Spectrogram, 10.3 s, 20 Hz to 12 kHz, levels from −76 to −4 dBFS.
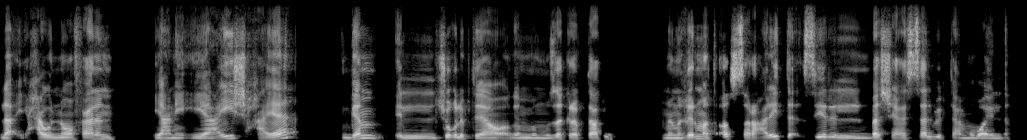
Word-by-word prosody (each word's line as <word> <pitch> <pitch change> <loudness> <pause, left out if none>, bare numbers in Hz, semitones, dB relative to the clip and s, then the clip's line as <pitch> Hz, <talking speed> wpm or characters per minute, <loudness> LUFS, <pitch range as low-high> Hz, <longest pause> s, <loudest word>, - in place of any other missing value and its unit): لأ، - - +2
يحاول 135 0 0
إن 140 - -5
هو 145 +1 +1
فعلًا 155 0 0 0.4
يعني 120 0 -2
يعيش 125 - +3
حياة - - +1 0.5
جنب 225 -3 0
الشغل 125 +4 -1
بتاعه 130 -1 +1
أو - - -7
جنب 120 0 -5
المذاكرة 115 +4 0
بتاعته 145 +6 -1 0.5
من 115 +1 -3
غير 165 +7 +2
ما 160 -2 +3
تأثر 180 +3 +3
عليه - - +1
التأثير 375 - -1
البشع 125 +1 +1
السلبي 160 +6 +2
بتاع 120 -5 -9
الموبايل 115 -1 -3
ده. - - -15
135 Hz, 150 wpm, -24 LUFS, 120-165 Hz, 0.5 s, يعيش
